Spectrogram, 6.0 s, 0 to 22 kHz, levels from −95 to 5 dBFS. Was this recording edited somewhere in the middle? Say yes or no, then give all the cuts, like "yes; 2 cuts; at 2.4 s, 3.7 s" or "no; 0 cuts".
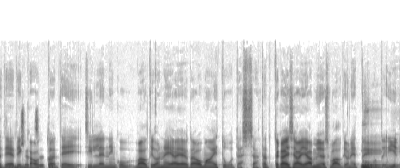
yes; 1 cut; at 1.3 s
